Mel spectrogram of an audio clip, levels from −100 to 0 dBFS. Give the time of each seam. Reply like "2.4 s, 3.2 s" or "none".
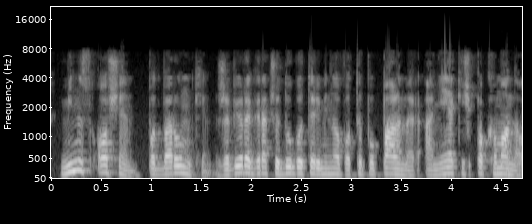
none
